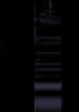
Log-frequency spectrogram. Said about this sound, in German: oh, das war mein Handy.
